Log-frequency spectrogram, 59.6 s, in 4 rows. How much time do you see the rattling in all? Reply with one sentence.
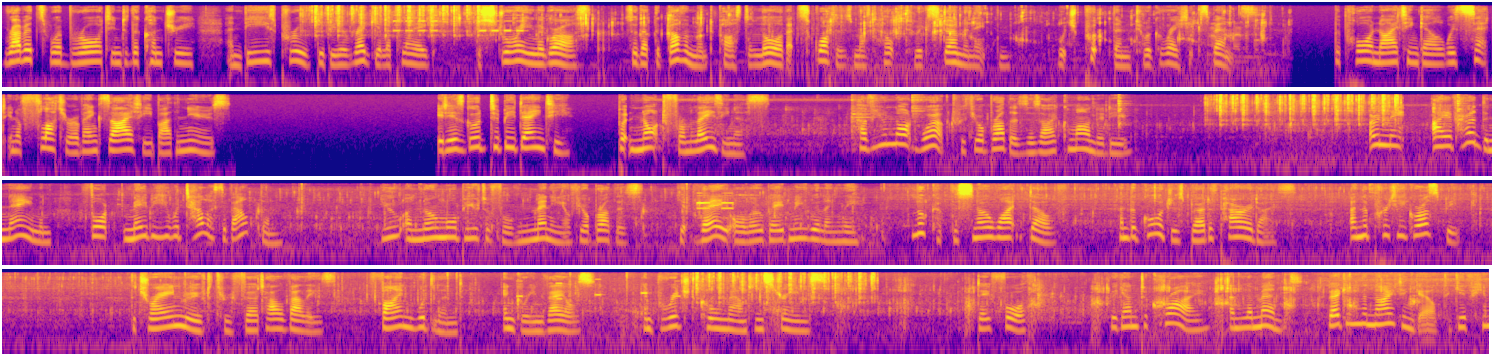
The rattling can be heard for 6 seconds in total.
